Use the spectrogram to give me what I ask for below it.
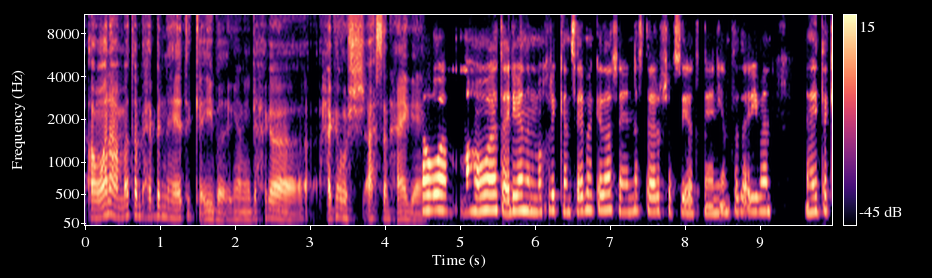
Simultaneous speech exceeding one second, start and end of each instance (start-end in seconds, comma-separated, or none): none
